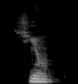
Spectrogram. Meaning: 1. scion (detached twig) 2. tip of a fishing rod
- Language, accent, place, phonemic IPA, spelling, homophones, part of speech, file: French, France, Lyon, /sjɔ̃/, scion, scions / Sion, noun, LL-Q150 (fra)-scion.wav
